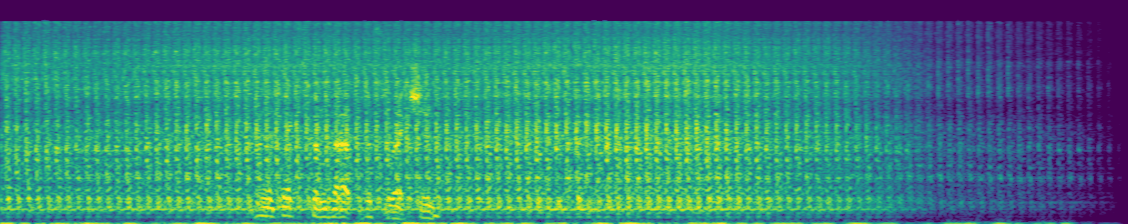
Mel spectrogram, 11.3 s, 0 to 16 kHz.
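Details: Teletype ASR 33 under restoration, paper tape reader reading a loaded program tape: a fast, evenly spaced clatter of about three steps a second that runs steadily, then winds down. The reader is stepping cleanly.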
